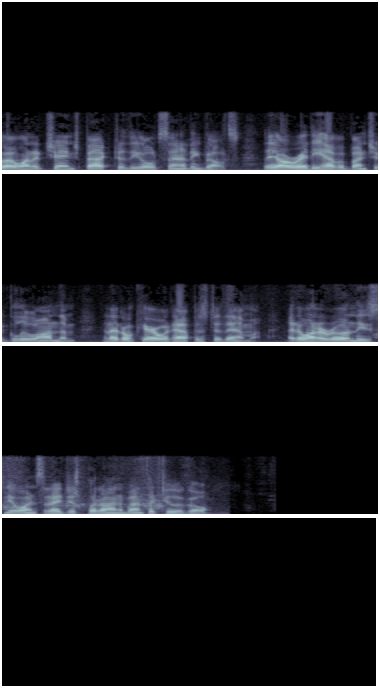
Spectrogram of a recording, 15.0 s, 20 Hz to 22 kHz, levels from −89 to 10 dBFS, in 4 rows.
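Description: Nothing here goes wrong: the audio just carries the ordinary mark of a call's microphone processing, with the lowest bass trimmed away and nothing above 8 kHz, which is how that path normally sounds.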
